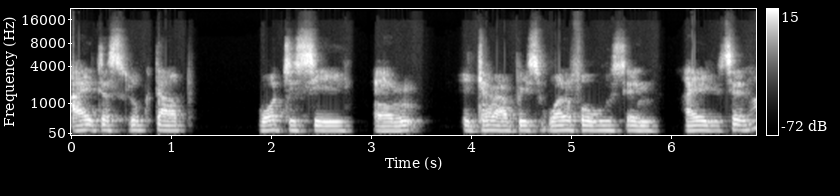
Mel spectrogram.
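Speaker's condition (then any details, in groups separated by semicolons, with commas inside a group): Mild cerebral palsy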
